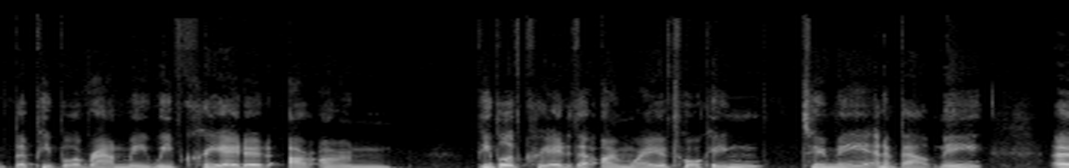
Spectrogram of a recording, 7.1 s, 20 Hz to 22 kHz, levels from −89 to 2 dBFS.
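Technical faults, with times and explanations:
Nothing in this speech recording stood out as a technical problem on listening.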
